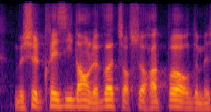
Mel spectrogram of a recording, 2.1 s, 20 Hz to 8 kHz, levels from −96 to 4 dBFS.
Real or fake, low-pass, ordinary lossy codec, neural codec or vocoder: fake; 7.2 kHz; none; codec, 16 kHz, about 1 kbps, DyCAST, with the encoder's durations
